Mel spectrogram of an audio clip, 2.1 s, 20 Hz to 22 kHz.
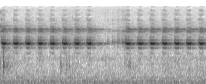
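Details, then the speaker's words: Arduino Uno with RF433 MHz receiver module and buzzer: shrill high beeps repeating about nine times a second, constant, caused by stray 433 MHz radio pollution (neighbours' weather stations, remotes) triggering the buzzer. "donc ça ce sifflement strident qu'on entend en permanence c'est les signes on qu'on voyait très bien à l'oscilloscope c'est la pollution"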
